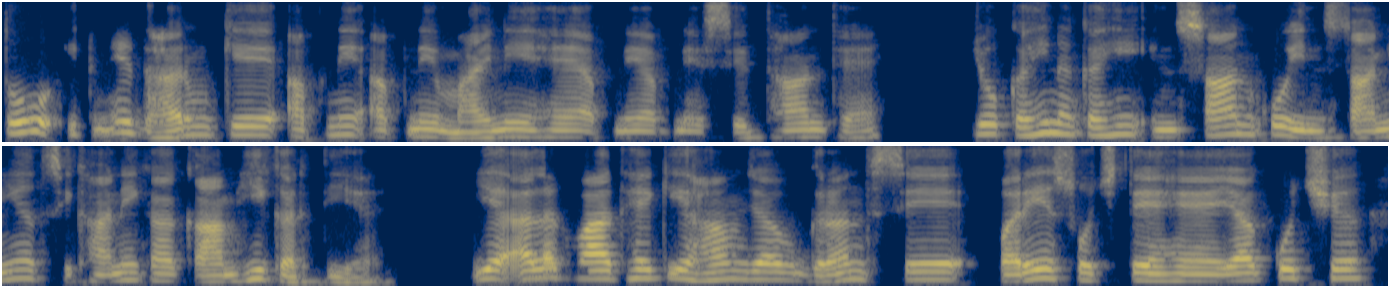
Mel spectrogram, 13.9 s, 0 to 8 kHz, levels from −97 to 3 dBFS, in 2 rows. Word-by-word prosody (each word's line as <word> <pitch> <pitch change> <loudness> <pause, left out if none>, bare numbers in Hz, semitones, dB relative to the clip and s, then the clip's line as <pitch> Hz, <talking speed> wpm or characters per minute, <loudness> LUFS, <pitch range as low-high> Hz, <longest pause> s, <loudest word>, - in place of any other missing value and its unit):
तो 245 - +3
इतने 270 -5 -3
धर्म 175 +1 0
के 180 -1 0
अपने-अपने 175 -4 -5
मायने 125 +4 -1
हैं, 135 0 -3
अपने-अपने 130 0 -7
सिद्धांत 135 +3 -5
हैं, 125 +4 -9 0.5
जो 195 0 +1
कहीं 175 +6 +1
न 200 -3 0
कहीं 180 +3 -2
इंसान 195 -10 +3
को 180 - +1
इंसानियत 140 +6 -1
सिखाने 135 +3 -4
का 145 -2 -1
काम 125 +1 +3
ही 180 +3 +1
करती 110 -1 -3
है। 100 +1 -13 0.5
ये 185 - +5
अलग 175 +2 +4
बात 175 0 +8
है 185 0 +2
कि 185 - -2
हम 165 +2 0
जब 165 -2 +1
ग्रंथ 165 +7 +1
से - - -2 0.4
परे 185 +4 +5
सोचते 155 -3 +1
हैं 140 -1 +1
या 150 +2 +5 0.2
कुछ 190 0 +1
अ, 185 0 +1
155 Hz, 165 wpm, -29 LUFS, 130-180 Hz, 0.5 s, बात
